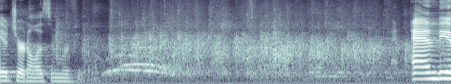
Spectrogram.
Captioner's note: audience applauding; audience cheering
